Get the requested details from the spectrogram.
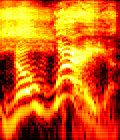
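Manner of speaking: very high, loud, stunned, shocked disbelief. Retelling own reaction the moment a friend interrupted: retelling own shocked exclamation. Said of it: "as soon as you did it, I was like".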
